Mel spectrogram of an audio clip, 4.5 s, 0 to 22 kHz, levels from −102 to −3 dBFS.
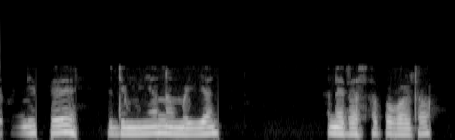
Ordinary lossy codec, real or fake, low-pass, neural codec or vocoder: none; real; 3.6 kHz; none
